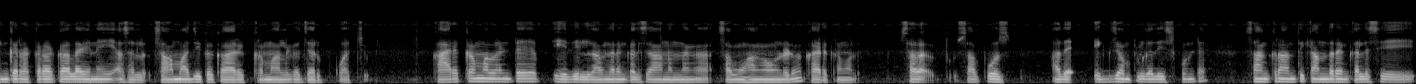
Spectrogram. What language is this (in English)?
Telugu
